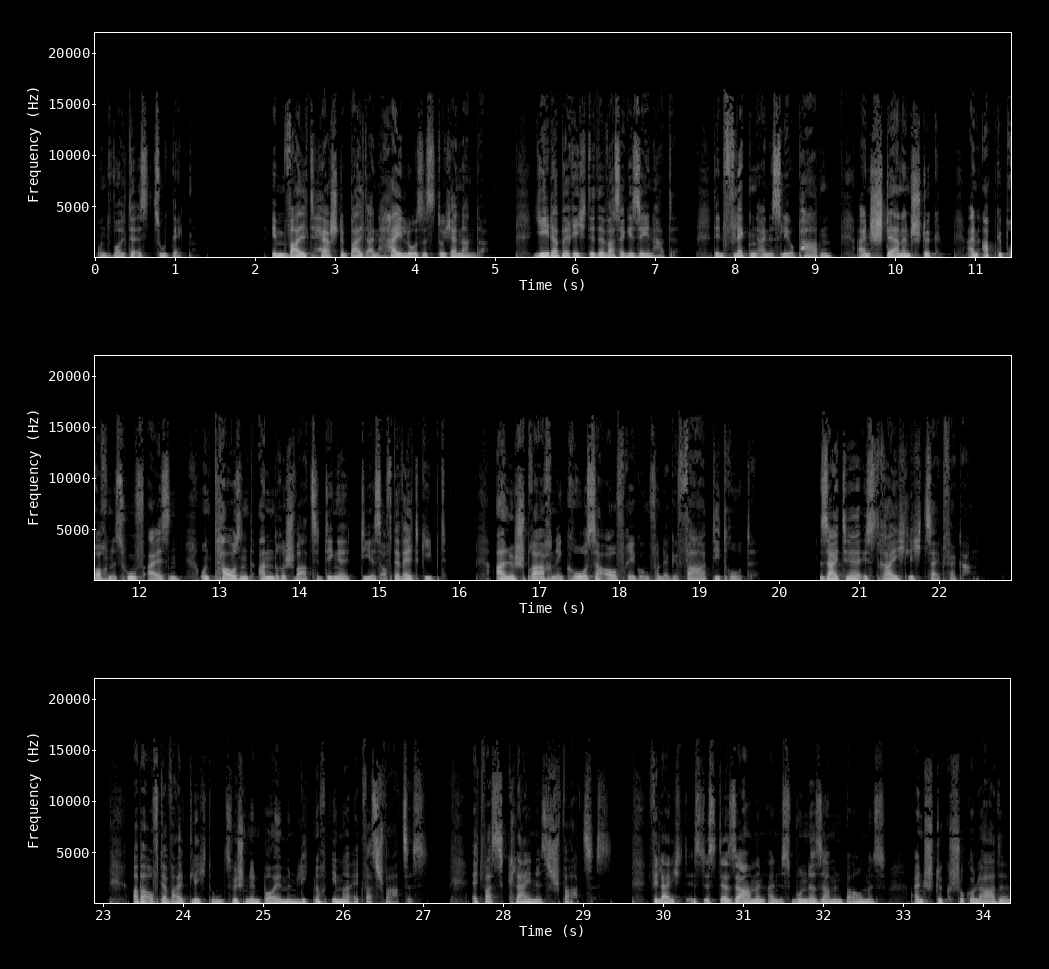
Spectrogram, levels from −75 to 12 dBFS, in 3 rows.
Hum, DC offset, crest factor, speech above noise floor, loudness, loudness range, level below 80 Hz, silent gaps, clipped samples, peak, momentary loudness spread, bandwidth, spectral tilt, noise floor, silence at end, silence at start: none; under 0.1%; 22 dB; 51 dB; -25 LUFS; 5 LU; -60 dBFS; 1.58-1.82 s, 20.21-20.36 s; under 0.1%; -4 dBFS; 13 LU; 16.5 kHz; -5.5 dB/octave; -75 dBFS; 0 s; 0.05 s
